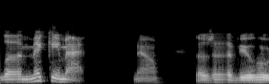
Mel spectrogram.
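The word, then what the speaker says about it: MICIMATT: should be called the mickey mac now those of you who remember mickey mouse okay it sort of rhymes with mickey mouse that's how you remember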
